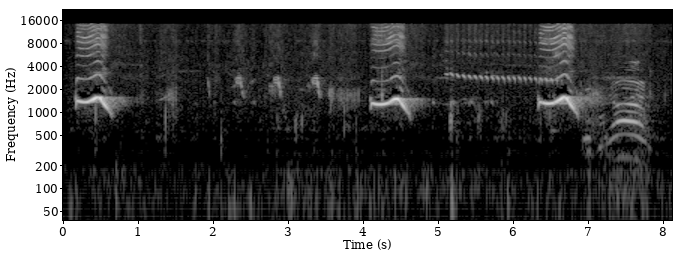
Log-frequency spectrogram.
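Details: Koel calling at Galsi, D V C: three loud, clear whistled notes, each rising then dipping, about two seconds apart, with a brief thin trill from another bird between the last two and a lower harmonic call at the end.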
